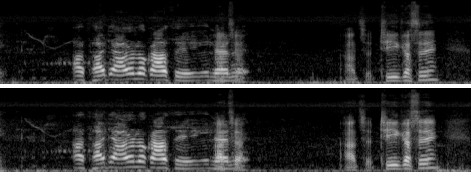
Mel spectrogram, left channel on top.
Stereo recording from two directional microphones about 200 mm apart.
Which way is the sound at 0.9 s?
55° left (ahead or behind).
